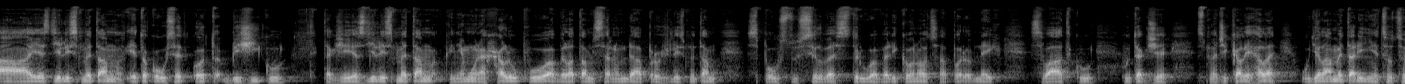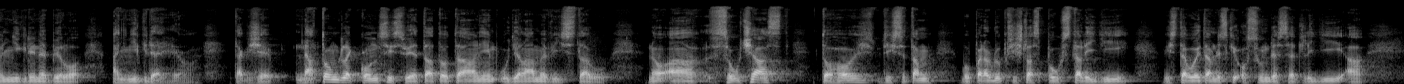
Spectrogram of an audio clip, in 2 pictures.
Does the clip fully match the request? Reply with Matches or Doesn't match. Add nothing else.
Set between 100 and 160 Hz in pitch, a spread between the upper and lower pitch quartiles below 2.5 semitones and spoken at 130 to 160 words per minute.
Doesn't match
